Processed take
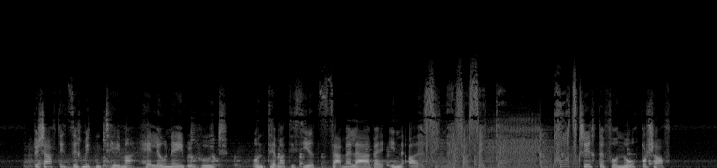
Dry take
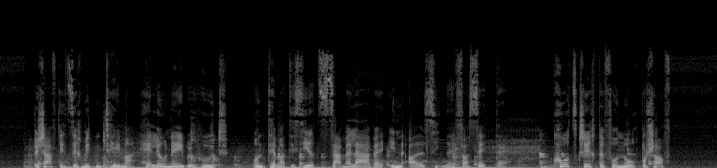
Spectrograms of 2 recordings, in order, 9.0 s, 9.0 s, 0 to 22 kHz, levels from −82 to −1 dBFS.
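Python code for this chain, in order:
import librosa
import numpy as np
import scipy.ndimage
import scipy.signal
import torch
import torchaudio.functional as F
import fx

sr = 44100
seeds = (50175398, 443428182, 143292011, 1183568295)

y = fx.cabinet(x, sr, low_hz=150.0, low_slope=12, high_hz=9100.0, hz=(1000.0, 3200.0, 5300.0), db=(10, 4, 8))
y = fx.spectral_comp(y, sr, ratio=4.0, at=(5.21, 7.24), fade=0.02)
y = y * librosa.db_to_amplitude(-7.0)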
